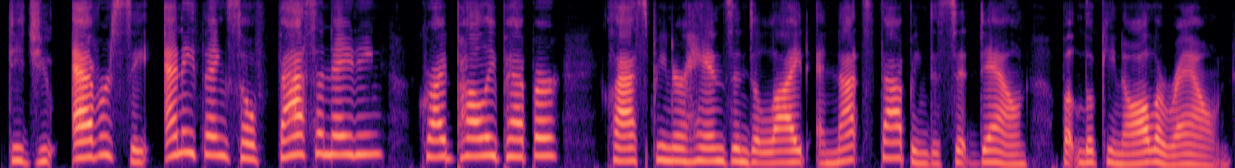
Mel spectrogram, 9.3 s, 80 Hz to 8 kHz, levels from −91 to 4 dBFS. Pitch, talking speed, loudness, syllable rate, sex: 235 Hz, 160 wpm, -21 LUFS, 4.8 syllables/s, female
